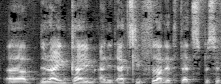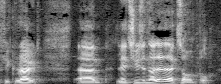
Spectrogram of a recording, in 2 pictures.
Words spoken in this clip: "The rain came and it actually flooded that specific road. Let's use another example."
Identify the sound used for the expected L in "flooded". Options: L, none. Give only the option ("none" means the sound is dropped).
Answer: L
